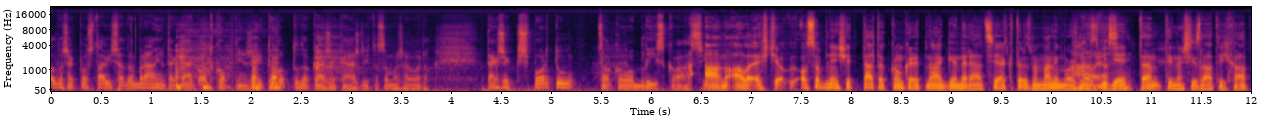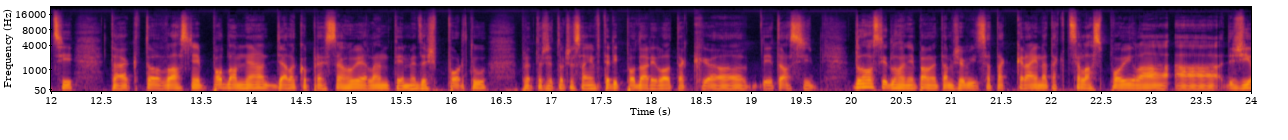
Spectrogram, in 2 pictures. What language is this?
Slovak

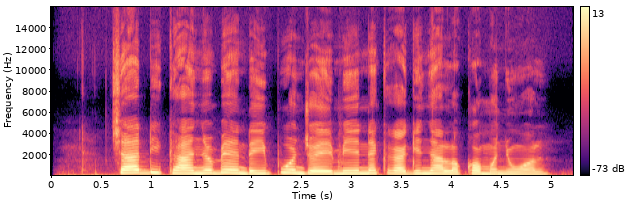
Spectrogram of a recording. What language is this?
Luo (Kenya and Tanzania)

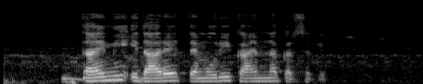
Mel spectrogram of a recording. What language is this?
Urdu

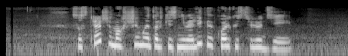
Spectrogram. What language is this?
Belarusian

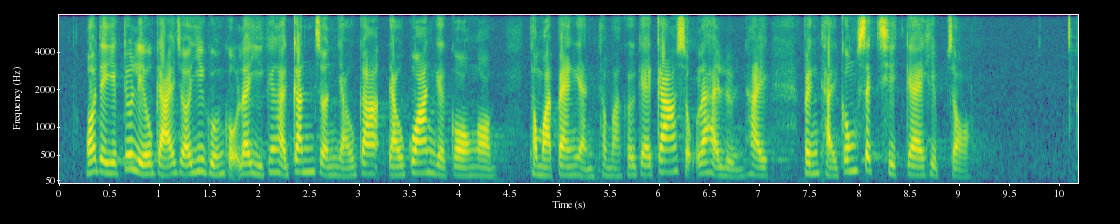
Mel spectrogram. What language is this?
Cantonese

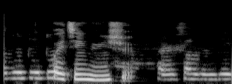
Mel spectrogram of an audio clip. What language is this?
Chinese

